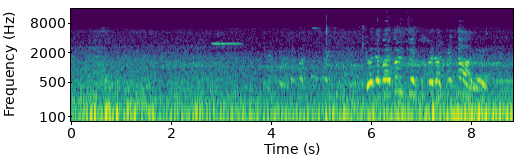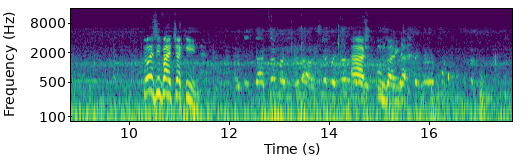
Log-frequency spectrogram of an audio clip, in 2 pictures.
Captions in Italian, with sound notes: dovete fare solo il check-in, dovete aspettare dove si fa il check-in? lo sto dicendo da stamani, li si fa (in napoletano)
